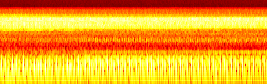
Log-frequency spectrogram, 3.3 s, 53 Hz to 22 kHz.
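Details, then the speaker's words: 1971 Chrysler New Yorker 440, revived after sitting 20-plus years, fed from a fuel jug; an electric fuel pump ticks steadily about 2.5 times a second while priming a dry line, before the fuel loads. "Here comes the click. You can hear it clicking. You'll hear when the gas loads."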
